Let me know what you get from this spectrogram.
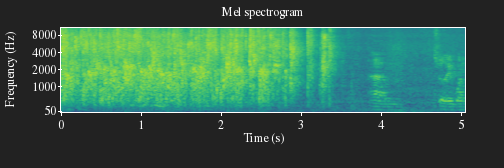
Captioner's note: applause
